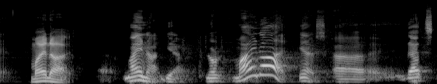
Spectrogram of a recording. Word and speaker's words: Minot: I was in North Dakota yesterday, in Minot, North Dakota, or Minot, I don't know how to say it. Minot.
